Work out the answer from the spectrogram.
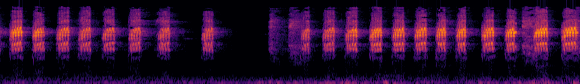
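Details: Female plain prinia, Ulujami, Central Java, giving the long lure call for males: about nine rapid high clicks, a short pause, then a faster run of about twelve more.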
